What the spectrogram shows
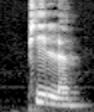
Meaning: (noun) 1. heap, stack 2. pillar 3. battery 4. tails 5. pile; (adverb) 1. just, exactly 2. dead (of stopping etc.); on the dot, sharp (of time), smack
- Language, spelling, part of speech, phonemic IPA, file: French, pile, noun / adverb, /pil/, LL-Q150 (fra)-pile.wav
